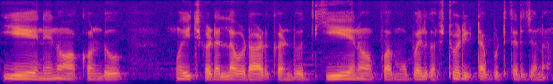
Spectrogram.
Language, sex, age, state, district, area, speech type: Kannada, male, 30-45, Karnataka, Bidar, rural, spontaneous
